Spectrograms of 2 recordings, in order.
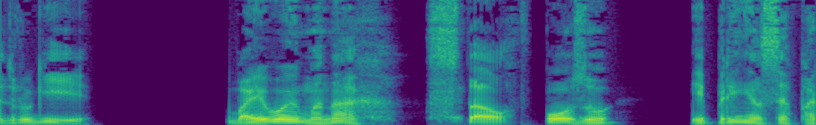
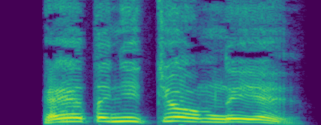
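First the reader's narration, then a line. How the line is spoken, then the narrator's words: Yelling. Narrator (Russian): завопил монах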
